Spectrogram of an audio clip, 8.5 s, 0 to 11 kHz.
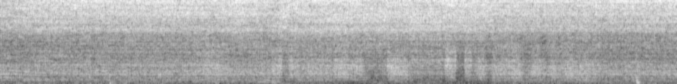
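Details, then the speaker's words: Snap-on SVTS263A air-powered cooling system pressure tester on a dry cooling system, no coolant or water added: loud, steady air hiss that grows as pressure rises, escaping through a split coolant hose, a large leak. "since this one this one's a large leak I'll show it to you this house is a split right here"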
